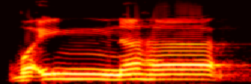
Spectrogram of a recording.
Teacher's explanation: نون مشدد غنہ ہوگا، غنہ کی مقدار ایک الف ہے۔ وَإِنَّهَا، الف مدہ، الف ہمیشہ مدہ ہوتا ہے، الف سے پہلے ہمیشہ زبر ہوتا ہے، الف مدہ کو ایک الف کے برابر کھینچ کر پڑھیں گے۔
